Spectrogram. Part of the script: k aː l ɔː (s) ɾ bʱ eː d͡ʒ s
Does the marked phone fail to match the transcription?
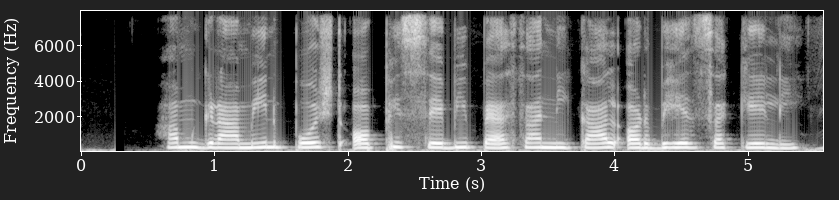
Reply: yes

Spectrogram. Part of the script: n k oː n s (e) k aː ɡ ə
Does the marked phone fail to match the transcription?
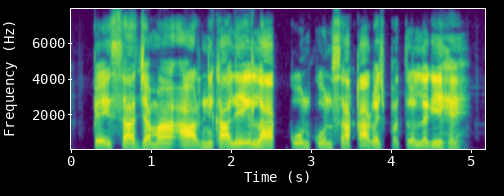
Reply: yes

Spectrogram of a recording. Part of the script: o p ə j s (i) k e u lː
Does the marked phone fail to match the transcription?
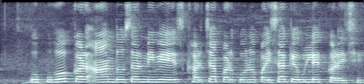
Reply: yes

